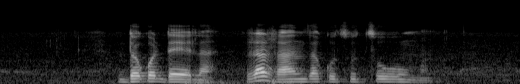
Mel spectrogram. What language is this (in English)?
Tsonga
